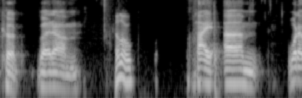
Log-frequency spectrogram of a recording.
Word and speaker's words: Koch: Koch. It's actually pronounced Cook, but hello.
